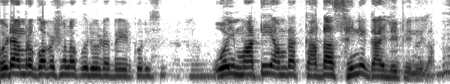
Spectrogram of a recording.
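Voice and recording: A high-pitched male voice with ordinary pitch variation. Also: moderate pace.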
